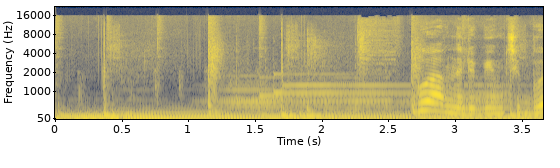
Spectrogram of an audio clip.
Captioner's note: pleasant music; bell sound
